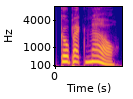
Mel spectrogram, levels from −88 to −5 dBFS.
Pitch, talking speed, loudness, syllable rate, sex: 245 Hz, 215 wpm, -17 LUFS, 4.5 syllables/s, female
